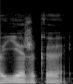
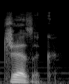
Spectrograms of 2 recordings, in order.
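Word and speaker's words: Ježek: Фамилия нашего сегодняшнего героя принято произносить в интернете как Джезак. Но это не совсем правильно, потому что фамилия это чешская, и произносится она правильно как «ежик».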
